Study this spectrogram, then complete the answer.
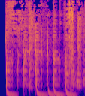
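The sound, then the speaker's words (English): A steady series of about six vitamin water droplets plopping one after another, each a quick bloop that drops in pitch, evenly spaced with no voices. “This is the sound of vitamin water droplets.”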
